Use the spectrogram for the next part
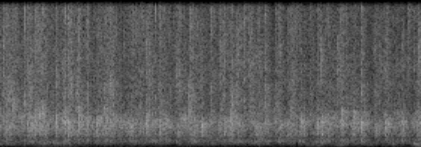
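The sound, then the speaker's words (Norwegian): An audience at a stage show applauds steadily for about four seconds as the next performer is welcomed on stage, a dense, even wash of many hands clapping at full strength with no pause and no voices standing out. “Ja, applaus for …”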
